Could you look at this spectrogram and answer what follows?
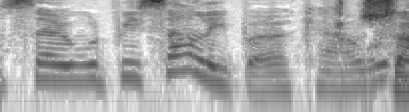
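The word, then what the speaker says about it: Bercow: Burau, but people are bending over backwards in order to pronounce it some other way. Burau. It's John Burkow. So it would be Sally Burkow.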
